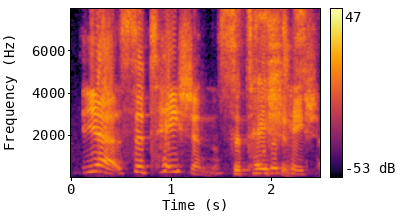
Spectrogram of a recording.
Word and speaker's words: cetaceans: Today we're going to be covering okay, please, KP, before I embarrass myself, how do you pronounce that term? Cetaceans? Cetaceans.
